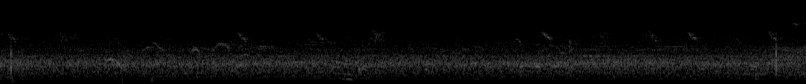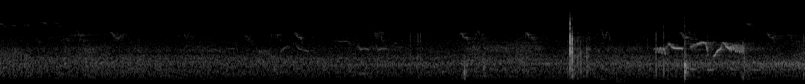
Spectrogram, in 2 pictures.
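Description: Birds chirping over a steady background hiss, with scattered short calls throughout and a denser, louder run of chirps near the end. A single sharp click stands out shortly before that run.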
